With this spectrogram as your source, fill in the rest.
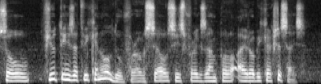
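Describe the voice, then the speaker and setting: A man's fairly high voice with a Bosnian accent, over noticeable background noise. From Bosnia and Herzegovina. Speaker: psychiatrist. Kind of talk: TV interview answer.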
